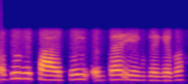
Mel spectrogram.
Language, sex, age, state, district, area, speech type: Manipuri, female, 30-45, Manipur, Kangpokpi, urban, conversation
